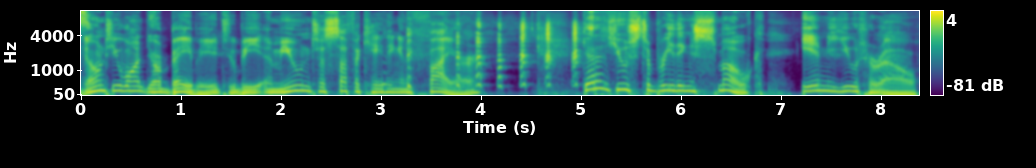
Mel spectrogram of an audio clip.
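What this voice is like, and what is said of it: Strange put-on scientist-like dialect. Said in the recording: “What in God's name is this dialect that I'm doing? It's very strange. ... you sound like a scientist of some sort”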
